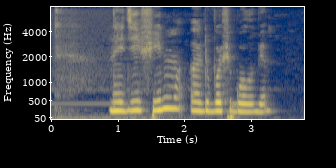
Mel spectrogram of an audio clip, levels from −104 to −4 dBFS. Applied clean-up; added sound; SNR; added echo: classical method log-MMSE.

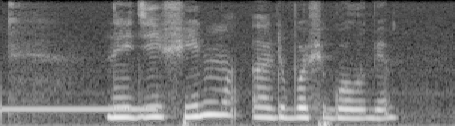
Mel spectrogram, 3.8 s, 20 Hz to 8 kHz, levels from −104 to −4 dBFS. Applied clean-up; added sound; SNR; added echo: none; Telephone; 11 dB; none.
